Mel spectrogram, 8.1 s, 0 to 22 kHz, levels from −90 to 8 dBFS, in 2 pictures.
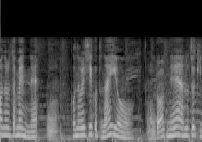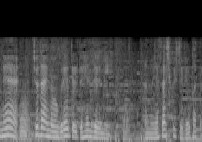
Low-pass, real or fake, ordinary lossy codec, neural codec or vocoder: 7.2 kHz; real; MP3, 64 kbps; none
